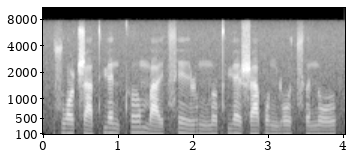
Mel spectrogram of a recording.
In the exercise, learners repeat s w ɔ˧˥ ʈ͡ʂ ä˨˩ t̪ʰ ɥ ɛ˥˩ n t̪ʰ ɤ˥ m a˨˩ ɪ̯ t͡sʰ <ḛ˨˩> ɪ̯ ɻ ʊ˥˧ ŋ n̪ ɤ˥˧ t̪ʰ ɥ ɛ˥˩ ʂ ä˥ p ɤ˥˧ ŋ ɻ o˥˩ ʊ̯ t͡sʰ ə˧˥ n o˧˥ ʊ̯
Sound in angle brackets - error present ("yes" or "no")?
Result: yes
